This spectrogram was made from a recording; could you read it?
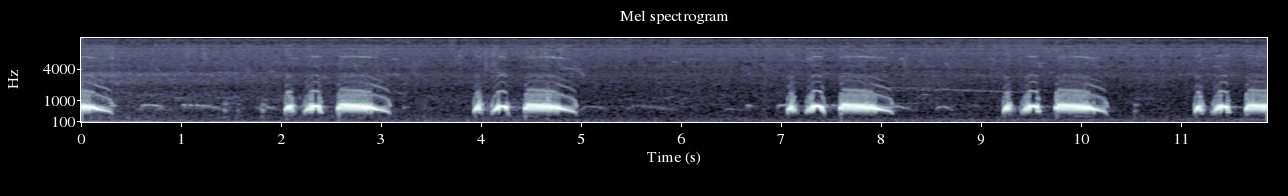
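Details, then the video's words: Spotted dove from a village, calling a smooth, clear lure call. Repeated phrases of soft coos, two clipped notes leading into a longer sliding coo, about every three seconds, over a quiet background. "Dekukur kampung yang gacor || SUARA HALUS DAN JERNIH PEMIKAT ANDALAN"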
